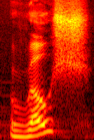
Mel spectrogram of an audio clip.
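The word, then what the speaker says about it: ראש: look at this word how many syllables are in this Hebrew word and the answer yes is one there's only one vowel it's the vowel over the r theum mitsu Yan and if there's only one vowel there's only only one syllable in this word this is a one syllable word can you read this one syllable and if you said Ro you are absolutely correct this word is RO by the way this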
